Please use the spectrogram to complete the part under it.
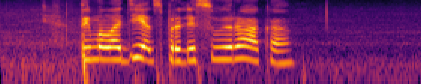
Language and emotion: Russian, positive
